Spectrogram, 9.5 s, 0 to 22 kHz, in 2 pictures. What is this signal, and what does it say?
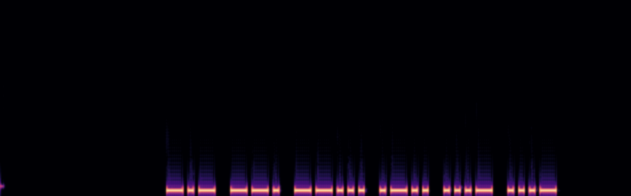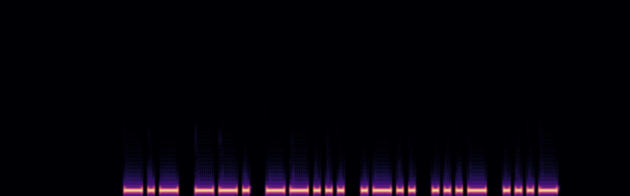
Morse code, heard as a keyed tone, about 29 wpm, 700 Hz. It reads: KG7LVV KG7LVV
